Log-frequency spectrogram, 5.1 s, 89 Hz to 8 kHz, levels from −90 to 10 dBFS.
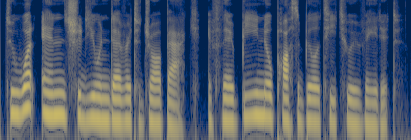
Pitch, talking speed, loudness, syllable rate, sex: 170 Hz, 200 wpm, -19 LUFS, 5.4 syllables/s, female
